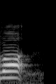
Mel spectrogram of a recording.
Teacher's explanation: Ro-nya di sini punya dibaca secara tafkhim atau tebal karena ro-nya berbaris fathah.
